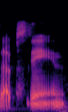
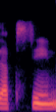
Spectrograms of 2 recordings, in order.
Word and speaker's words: Epstein: find him talking about how it's Epstein not Epstein but again he also says that Brian changed the pronunciation of his name so again if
